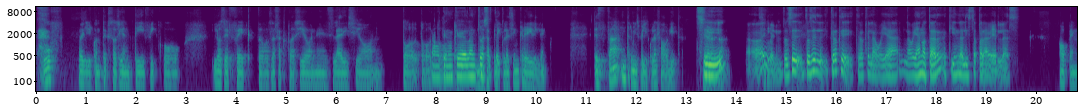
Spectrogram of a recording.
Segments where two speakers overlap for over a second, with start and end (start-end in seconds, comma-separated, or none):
7.9-9.4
